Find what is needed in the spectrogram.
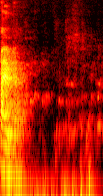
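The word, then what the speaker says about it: iota: इसको बोलते हैं आयोटा। उसका प्रोनाउंसिएशन क्या होता है? आयोटा।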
